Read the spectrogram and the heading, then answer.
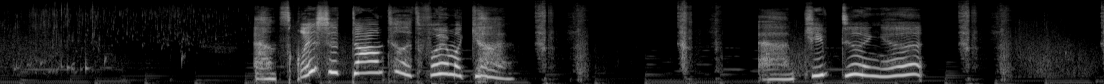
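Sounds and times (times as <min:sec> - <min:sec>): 
water poured onto packed sand for a sandcastle foundation: 0:00.0 - 0:02.5, 0:05.4 - 0:06.0, 0:09.6 - 0:11.0
speech: 0:02.7 - 0:05.2, 0:07.7 - 0:09.3.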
